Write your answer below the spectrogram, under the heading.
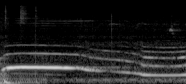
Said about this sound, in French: Après la mutation vestimentaire arrive la naissance de …, en référence à son chien, Lindy, qui selon lui hurlait à la mort à chaque pleine lune.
